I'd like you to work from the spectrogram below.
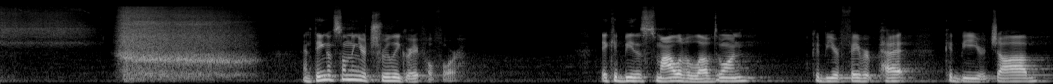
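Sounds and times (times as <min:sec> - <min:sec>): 
deep breath in: 0:00.0 - 0:03.0
speech: 0:03.0 - 0:04.8, 0:06.0 - 0:10.5.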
